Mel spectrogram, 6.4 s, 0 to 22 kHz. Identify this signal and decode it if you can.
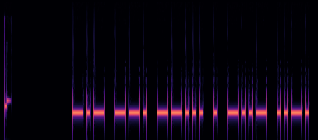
Morse code, heard as a keyed tone, about 17 wpm, 700 Hz. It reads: KG7EXF
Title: USA Call Signs Repeated 3x 17wpm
